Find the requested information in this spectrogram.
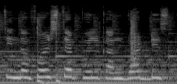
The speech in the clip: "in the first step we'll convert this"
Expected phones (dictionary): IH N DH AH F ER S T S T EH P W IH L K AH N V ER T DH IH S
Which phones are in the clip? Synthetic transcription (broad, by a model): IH N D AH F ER T S T EH P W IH L K AH N V ER T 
